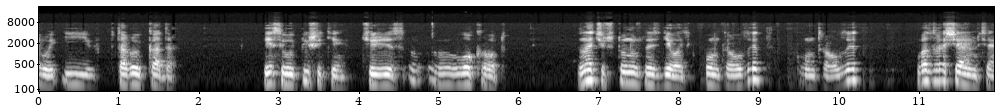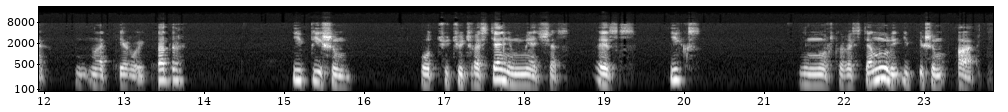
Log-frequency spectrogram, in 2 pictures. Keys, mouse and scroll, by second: 8.6 ctrl+z, 9.4 ctrl+z, 12.9 click, 23.3 a, 23.7 i.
